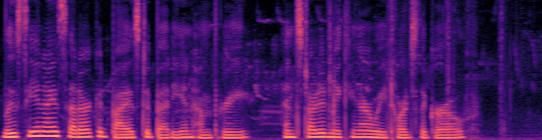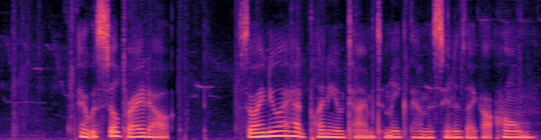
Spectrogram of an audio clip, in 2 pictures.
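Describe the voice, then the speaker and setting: A woman reading scripted first-person story narration for an audiobook in an expressive storytelling manner. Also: on the low side, normal speed, creaky.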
